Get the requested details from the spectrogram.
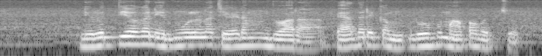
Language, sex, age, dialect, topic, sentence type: Telugu, male, 18-24, Utterandhra, banking, statement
